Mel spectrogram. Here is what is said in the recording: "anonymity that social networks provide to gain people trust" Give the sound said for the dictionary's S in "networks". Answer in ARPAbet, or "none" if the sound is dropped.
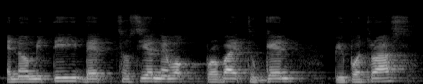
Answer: none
